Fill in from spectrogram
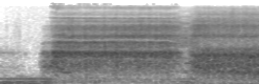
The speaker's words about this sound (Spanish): Y aquellos que están haciendo el ejercicio en casa, sigan respirando, intensa, potente y jadeante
